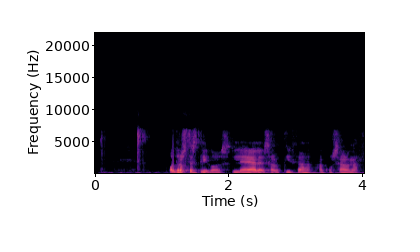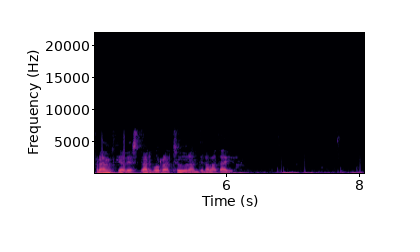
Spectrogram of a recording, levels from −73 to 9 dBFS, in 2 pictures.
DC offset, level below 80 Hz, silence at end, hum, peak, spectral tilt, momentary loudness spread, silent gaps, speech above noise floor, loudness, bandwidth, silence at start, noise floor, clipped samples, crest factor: under 0.1%; -42 dBFS; 0 s; none; -8 dBFS; -6.5 dB/octave; 18 LU; none; 24 dB; -29 LUFS; 7.4 kHz; 0.1 s; -52 dBFS; under 0.1%; 22 dB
